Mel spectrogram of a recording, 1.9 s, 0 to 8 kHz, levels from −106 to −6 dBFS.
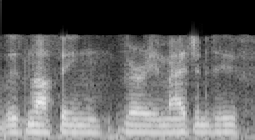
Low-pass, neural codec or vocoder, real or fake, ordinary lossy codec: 7.2 kHz; none; real; AAC, 16 kbps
